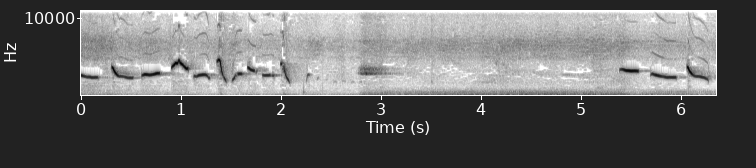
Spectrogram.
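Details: Vigorous Lombok common tailorbird song: two seconds of quick, clear whistles swooping up and down, a gap filled with low background rumble, then the bright phrases resume.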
